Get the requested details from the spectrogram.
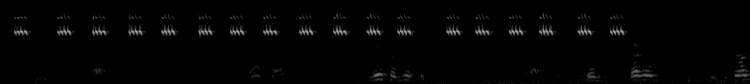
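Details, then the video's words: Cricket chirping near a small bowl, a steady run of short, high, pure chirps about three per second for six seconds, then a man speaking Polish and soft handling noises. "Świerszcz cyka 2 (dźwięk świerszcza) cz.2 \\ Cricket Sound part 2"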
